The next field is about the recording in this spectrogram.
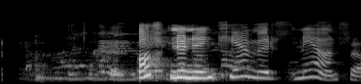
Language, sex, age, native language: Icelandic, male, 10, Icelandic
